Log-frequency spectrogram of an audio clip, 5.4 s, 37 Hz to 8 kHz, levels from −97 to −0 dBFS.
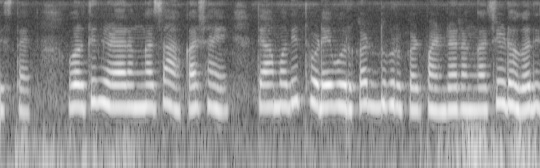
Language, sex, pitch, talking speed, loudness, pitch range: Marathi, female, 265 Hz, 155 wpm, -13 LUFS, 245-275 Hz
